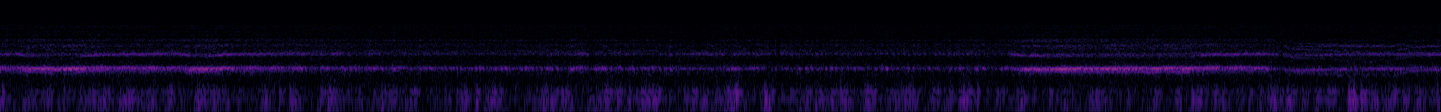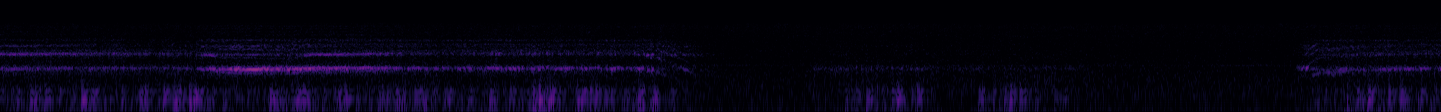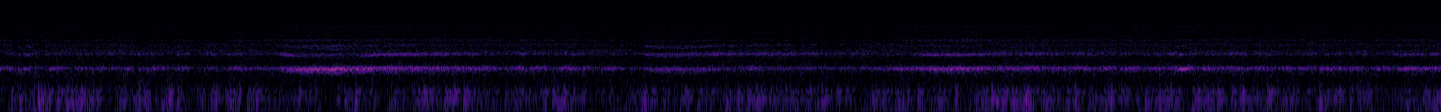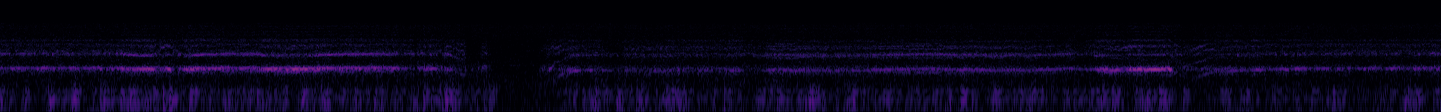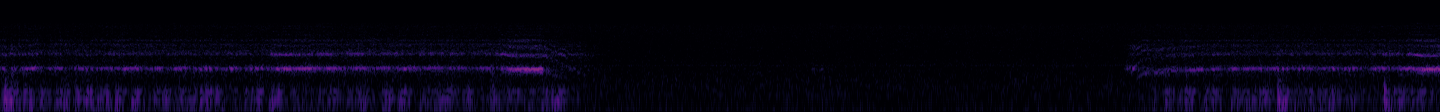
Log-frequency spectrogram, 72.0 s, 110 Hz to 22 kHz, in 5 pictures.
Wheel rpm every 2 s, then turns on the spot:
220, 230, 230, 240, 230, 230, 220, 220, 230, 220, 180, 30, 30, 20, 170, 230, 220, 230, 230, 230, 230, 230, 230, 220, 130, 200, 210, 200, 220, 230, 230, 200, 20, 10, 30, 200.
22-26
